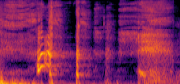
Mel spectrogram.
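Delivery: breathless, squeaky laugh; shrieking silent laugh; high wheezing laugh. Real, not acted. Laughing at Dingleberries.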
